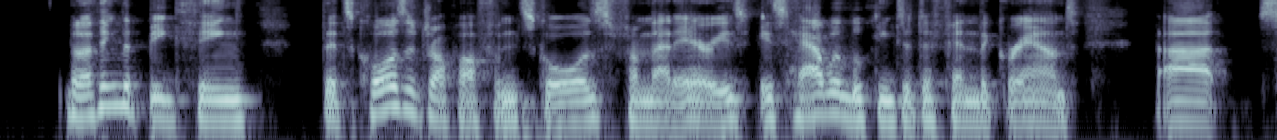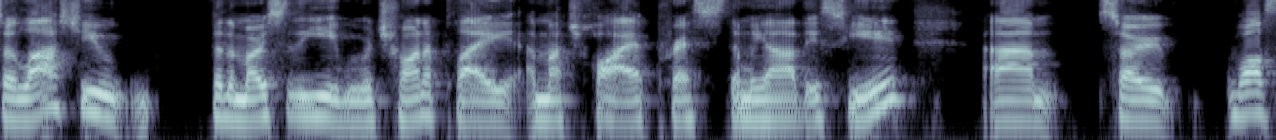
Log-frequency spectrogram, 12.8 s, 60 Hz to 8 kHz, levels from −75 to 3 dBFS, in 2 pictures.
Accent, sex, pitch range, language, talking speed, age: Australian, male, 115-130 Hz, English, 240 wpm, 20-39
